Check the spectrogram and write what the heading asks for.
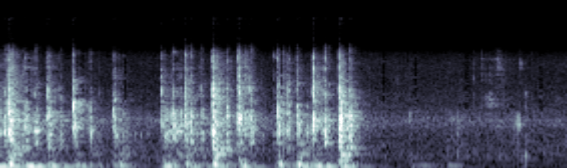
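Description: Typing on a computer keyboard: two quick runs of keystrokes with a short pause between them, stopping a little before three seconds in, followed by one faint click near the end.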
